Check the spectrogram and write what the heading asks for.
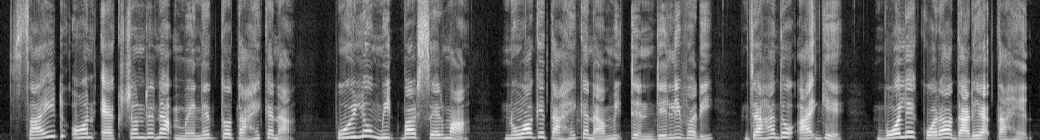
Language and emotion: Santali, neutral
